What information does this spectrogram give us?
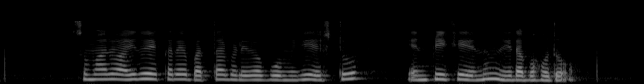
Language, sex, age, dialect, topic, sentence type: Kannada, female, 31-35, Coastal/Dakshin, agriculture, question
